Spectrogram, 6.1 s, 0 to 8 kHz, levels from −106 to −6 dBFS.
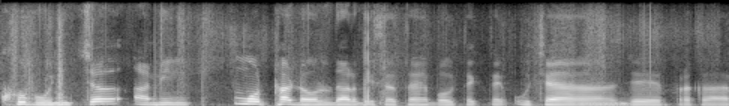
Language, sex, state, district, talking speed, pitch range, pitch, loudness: Marathi, male, Maharashtra, Gondia, 150 wpm, 120-140 Hz, 130 Hz, -21 LUFS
